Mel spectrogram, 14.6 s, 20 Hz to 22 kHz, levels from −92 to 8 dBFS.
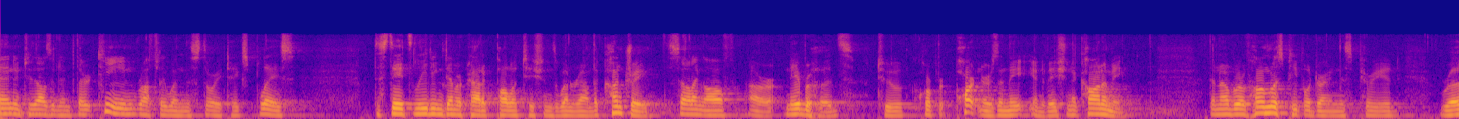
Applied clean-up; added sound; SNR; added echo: none; none; none; none.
